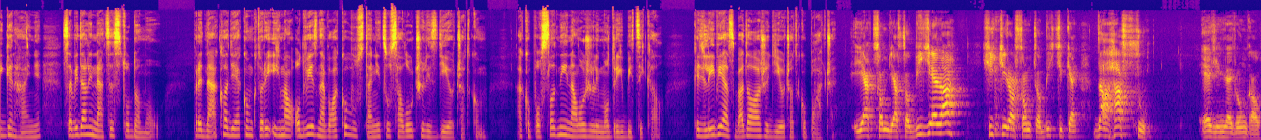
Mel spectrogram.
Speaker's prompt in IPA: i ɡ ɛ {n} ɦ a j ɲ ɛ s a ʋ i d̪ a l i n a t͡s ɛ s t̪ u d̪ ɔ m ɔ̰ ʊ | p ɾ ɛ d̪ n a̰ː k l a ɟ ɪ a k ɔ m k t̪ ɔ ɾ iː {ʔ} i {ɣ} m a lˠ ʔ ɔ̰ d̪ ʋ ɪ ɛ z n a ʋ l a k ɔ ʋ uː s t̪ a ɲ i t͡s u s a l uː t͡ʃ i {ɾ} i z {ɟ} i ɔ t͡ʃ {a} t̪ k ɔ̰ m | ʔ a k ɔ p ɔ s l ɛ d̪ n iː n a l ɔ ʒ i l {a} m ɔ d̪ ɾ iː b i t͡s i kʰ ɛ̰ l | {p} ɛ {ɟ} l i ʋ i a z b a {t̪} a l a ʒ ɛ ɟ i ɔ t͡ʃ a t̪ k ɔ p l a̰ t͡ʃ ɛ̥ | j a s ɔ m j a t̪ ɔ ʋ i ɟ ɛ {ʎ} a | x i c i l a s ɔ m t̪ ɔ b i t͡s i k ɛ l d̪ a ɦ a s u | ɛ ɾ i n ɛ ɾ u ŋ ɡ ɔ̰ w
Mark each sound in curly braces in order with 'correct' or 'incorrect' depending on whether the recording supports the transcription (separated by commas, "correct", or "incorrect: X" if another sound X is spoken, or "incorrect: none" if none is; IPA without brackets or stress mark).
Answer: correct, correct, correct, incorrect: l, correct, correct, incorrect: i, incorrect: k, correct, incorrect: d̪, incorrect: l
